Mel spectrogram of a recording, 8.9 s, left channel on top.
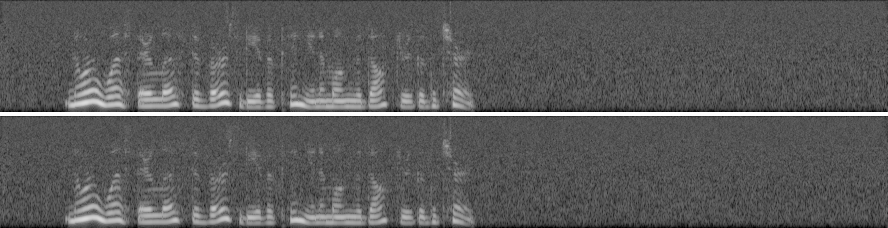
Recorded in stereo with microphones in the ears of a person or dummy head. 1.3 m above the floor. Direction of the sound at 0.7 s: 15° left (ahead or behind).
